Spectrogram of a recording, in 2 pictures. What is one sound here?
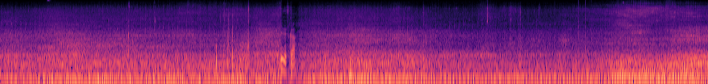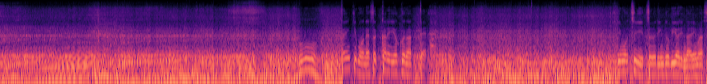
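Wind buffets loudly past a moving rider.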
